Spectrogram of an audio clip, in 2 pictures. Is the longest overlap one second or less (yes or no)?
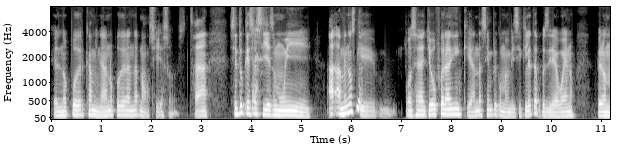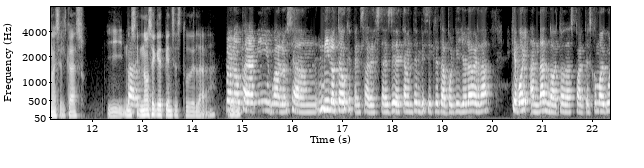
yes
